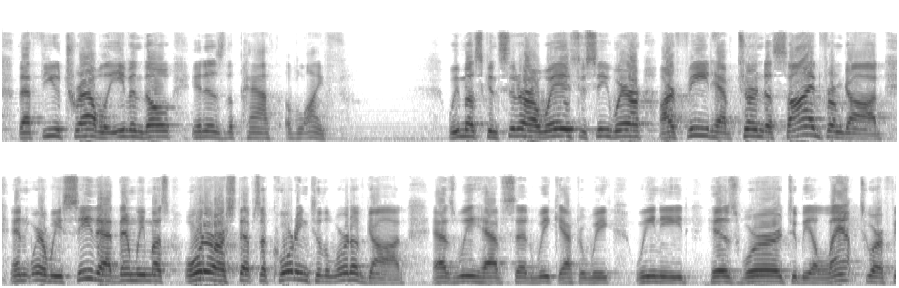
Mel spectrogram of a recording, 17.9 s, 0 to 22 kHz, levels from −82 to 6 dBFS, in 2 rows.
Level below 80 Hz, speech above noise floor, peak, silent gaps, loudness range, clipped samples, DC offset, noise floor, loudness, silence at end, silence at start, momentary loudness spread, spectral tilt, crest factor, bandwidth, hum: -60 dBFS; 35 dB; -12 dBFS; none; 5 LU; under 0.1%; under 0.1%; -58 dBFS; -23 LUFS; 0 s; 0 s; 10 LU; -4.5 dB/octave; 12 dB; 9.4 kHz; none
